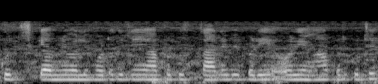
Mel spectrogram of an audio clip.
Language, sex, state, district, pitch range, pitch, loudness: Hindi, female, Punjab, Fazilka, 220-230 Hz, 225 Hz, -18 LUFS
